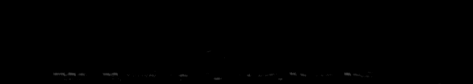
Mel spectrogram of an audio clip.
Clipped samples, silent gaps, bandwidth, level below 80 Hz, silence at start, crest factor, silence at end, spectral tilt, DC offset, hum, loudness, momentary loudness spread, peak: under 0.1%; none; 11.5 kHz; under -90 dBFS; 0 s; 16 dB; 0 s; -2.5 dB/octave; under 0.1%; none; -67 LUFS; 5 LU; -52 dBFS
